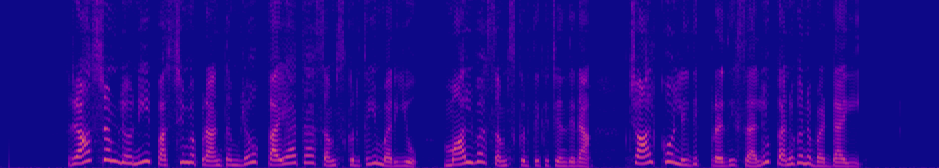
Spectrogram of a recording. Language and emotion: Telugu, neutral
